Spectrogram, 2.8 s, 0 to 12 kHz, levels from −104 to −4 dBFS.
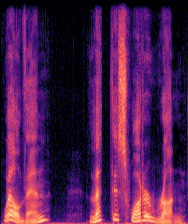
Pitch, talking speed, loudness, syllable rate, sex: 160 Hz, 125 wpm, -19 LUFS, 3.3 syllables/s, male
